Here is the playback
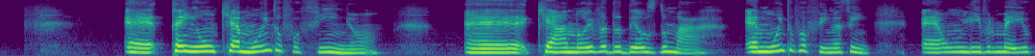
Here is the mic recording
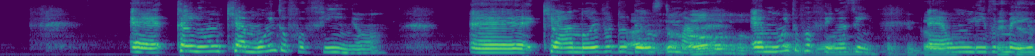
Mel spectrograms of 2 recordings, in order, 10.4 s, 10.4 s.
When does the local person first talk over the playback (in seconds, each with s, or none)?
6.3 s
